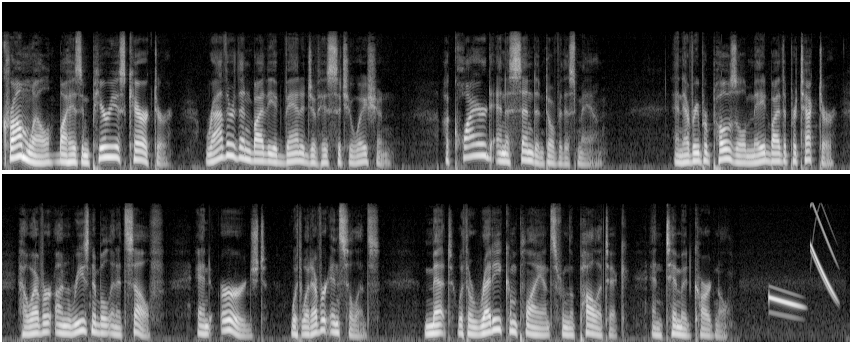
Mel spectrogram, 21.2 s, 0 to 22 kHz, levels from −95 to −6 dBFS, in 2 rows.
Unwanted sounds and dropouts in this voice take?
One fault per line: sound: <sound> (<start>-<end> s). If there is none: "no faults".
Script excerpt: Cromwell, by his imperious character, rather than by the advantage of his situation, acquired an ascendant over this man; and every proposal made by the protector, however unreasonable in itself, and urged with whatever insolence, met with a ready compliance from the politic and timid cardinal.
sound: chirp (20.2-21.1 s)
